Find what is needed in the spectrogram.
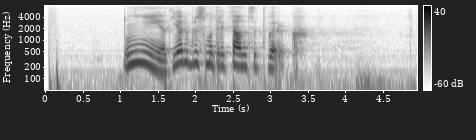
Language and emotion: Russian, neutral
